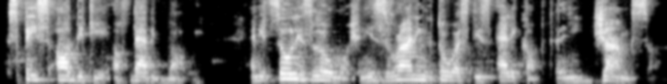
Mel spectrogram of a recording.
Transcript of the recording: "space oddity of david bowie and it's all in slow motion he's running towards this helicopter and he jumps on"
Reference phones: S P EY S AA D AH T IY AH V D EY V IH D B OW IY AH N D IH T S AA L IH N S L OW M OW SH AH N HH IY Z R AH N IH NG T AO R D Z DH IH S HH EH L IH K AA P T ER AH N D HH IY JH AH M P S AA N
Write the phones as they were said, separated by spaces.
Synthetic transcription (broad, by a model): S P EY S AA D AH T IY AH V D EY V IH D B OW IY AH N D IH T S AA L IH N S L OW M OW SH AH N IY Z R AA N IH NG T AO W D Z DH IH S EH L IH K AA P T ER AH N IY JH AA M P S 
